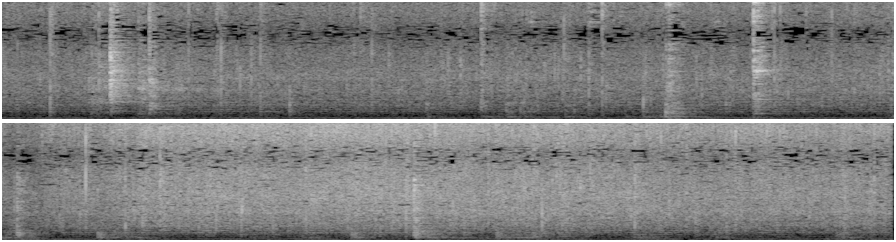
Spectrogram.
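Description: Chopped onions, ginger, garlic and green chillies sizzling in hot oil in a metal kadhai. A spatula scrapes and taps against the pan now and then as they are stirred. The sizzle grows louder about five seconds in.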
